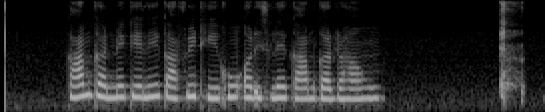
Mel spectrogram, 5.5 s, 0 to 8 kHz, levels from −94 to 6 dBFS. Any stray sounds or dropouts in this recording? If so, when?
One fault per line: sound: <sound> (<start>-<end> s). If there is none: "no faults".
sound: cough (5.0-5.3 s)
